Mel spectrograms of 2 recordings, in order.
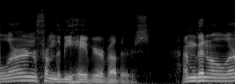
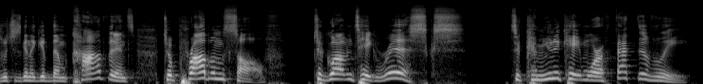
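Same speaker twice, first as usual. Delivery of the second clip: fired-up motivational push; 8 semitones higher than usual. Acted. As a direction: drive it home like a coach rallying the room. Passionate pep talk to parents.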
